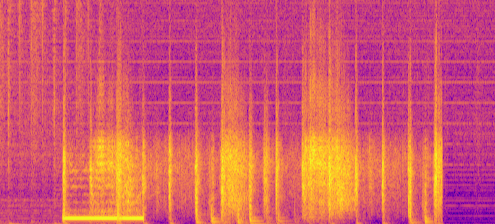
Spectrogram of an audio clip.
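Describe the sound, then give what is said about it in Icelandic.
A telephone number is dialed: a steady dial tone hums for under a second, then a rapid, uneven run of many short key presses and clicks follows before the sound cuts off into silence. “ég ætla bara að ringja í númeri sem að hann svarar alltaf”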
